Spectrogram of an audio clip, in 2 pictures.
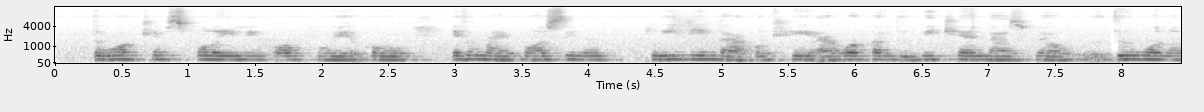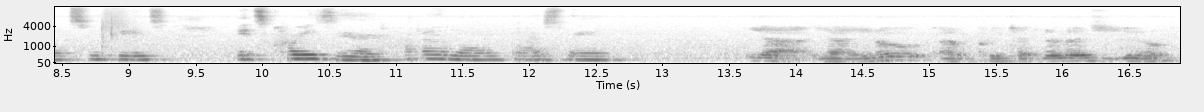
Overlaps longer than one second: none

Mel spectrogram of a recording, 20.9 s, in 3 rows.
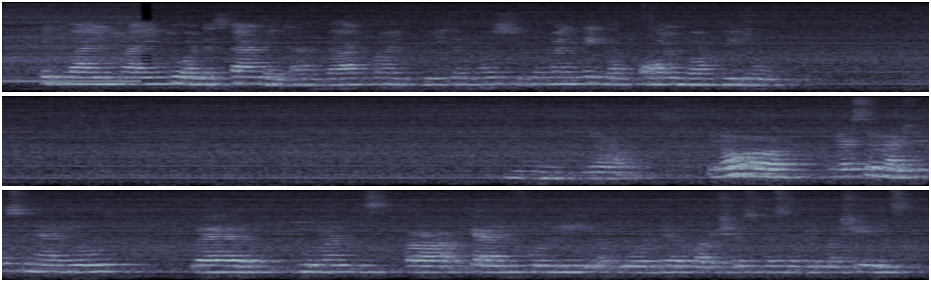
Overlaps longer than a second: none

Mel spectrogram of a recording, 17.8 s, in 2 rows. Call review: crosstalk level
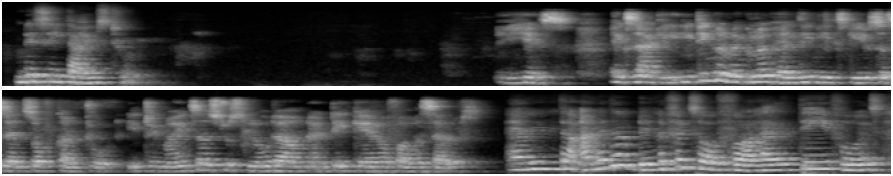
none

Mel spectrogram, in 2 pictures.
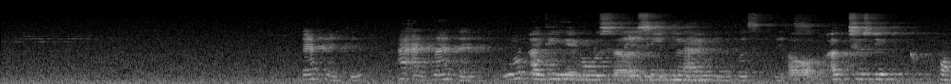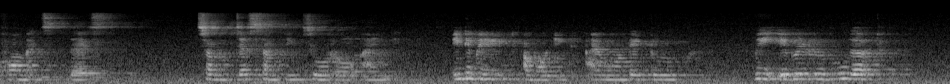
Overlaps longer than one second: present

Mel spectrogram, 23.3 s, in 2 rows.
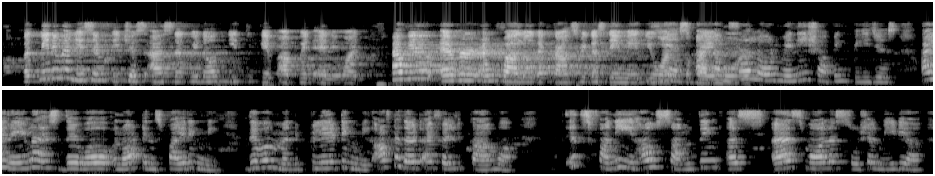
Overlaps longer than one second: present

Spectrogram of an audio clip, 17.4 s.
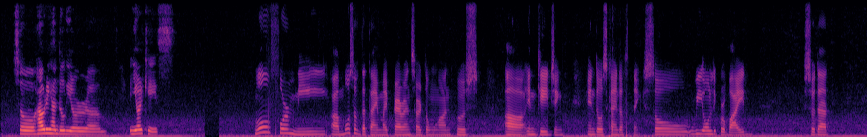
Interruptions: none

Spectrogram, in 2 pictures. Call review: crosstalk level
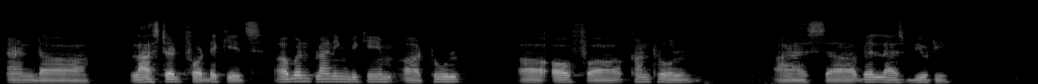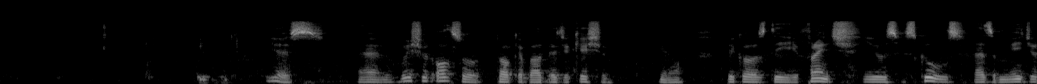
none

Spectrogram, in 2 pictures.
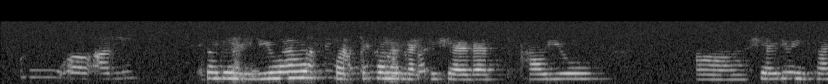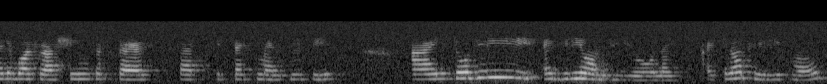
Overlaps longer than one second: present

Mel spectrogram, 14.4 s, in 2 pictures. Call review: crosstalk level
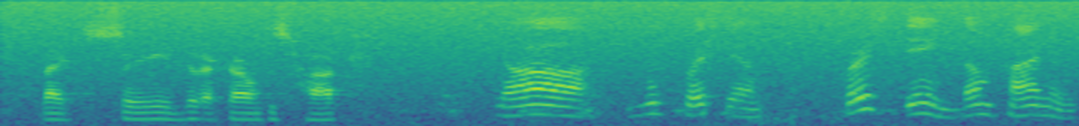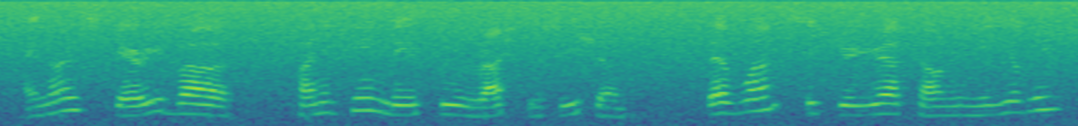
none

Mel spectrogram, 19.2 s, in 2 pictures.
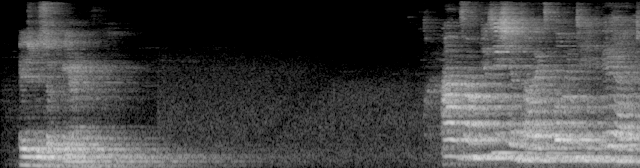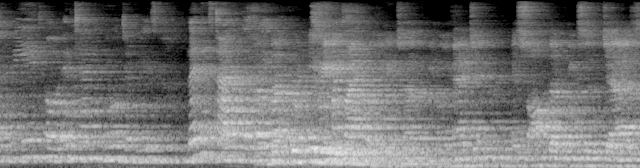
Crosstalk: present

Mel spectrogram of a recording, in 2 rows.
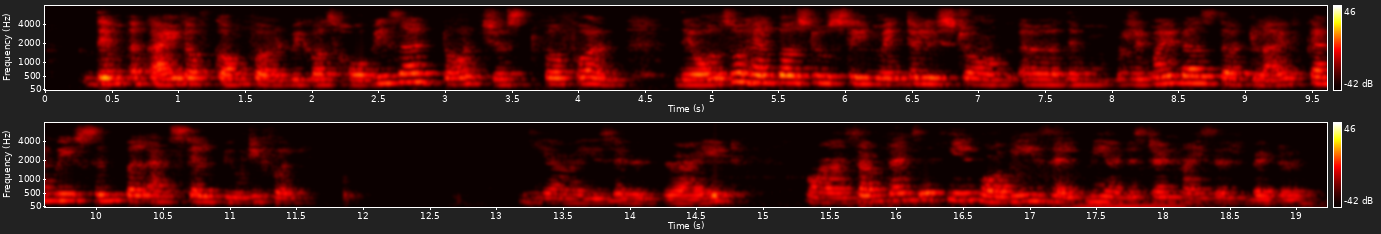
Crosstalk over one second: none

